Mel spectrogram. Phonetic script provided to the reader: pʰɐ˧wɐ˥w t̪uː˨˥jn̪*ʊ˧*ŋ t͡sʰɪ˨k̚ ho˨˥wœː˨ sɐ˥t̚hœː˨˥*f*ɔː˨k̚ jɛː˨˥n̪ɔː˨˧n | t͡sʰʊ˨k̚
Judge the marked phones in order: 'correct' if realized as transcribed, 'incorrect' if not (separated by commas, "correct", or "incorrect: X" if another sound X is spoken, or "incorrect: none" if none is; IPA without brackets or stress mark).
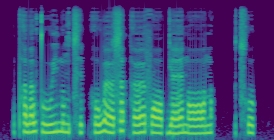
correct, correct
